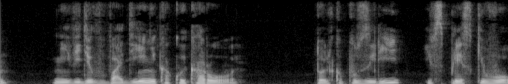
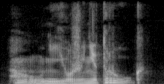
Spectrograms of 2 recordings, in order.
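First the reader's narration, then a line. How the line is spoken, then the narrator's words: Raven grumbling. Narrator (Russian): пробурчал ворон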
